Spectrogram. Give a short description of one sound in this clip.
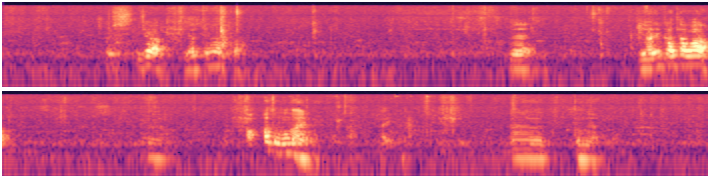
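An older man speaks calmly in short phrases through a microphone.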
